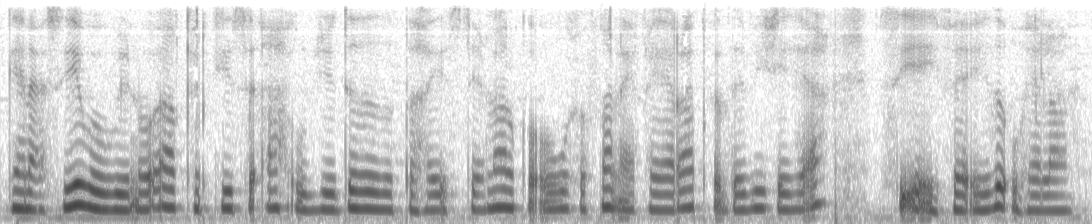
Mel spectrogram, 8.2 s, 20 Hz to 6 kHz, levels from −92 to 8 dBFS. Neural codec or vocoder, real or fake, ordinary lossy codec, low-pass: none; real; AAC, 32 kbps; 5.4 kHz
